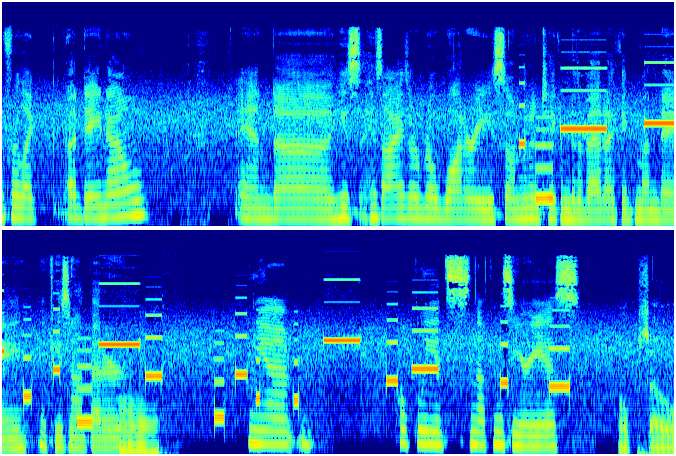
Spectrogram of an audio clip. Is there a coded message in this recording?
No, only electronic bleeps of random pitch and length.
